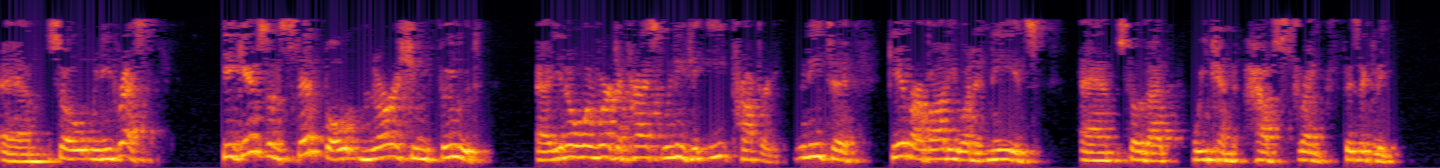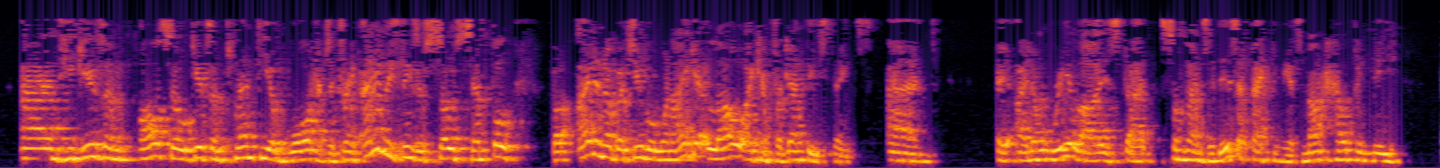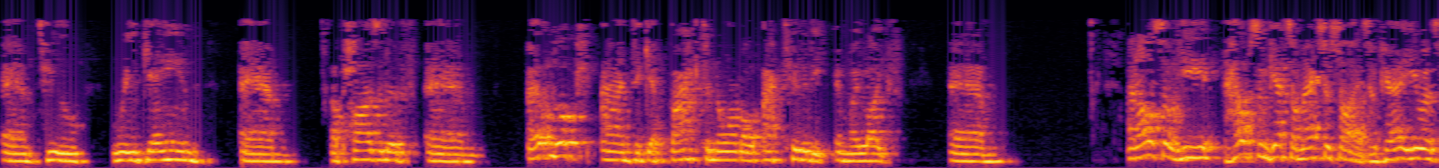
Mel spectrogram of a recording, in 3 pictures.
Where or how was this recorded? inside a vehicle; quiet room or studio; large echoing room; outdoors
large echoing room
